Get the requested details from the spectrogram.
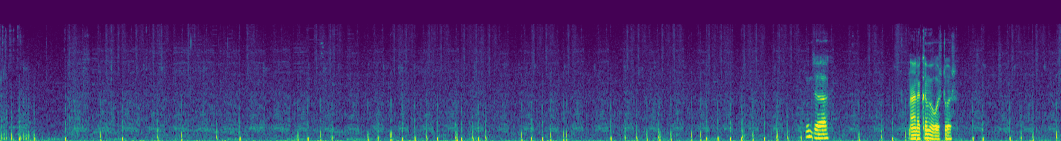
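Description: Rapid digging clicks and thuds come from a game.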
